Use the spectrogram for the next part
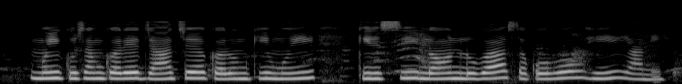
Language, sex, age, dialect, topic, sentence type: Magahi, female, 25-30, Northeastern/Surjapuri, banking, question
